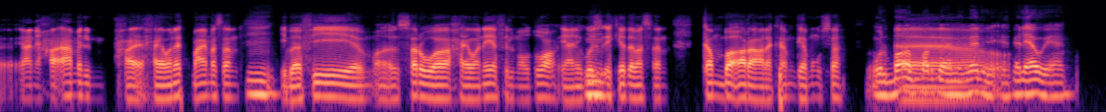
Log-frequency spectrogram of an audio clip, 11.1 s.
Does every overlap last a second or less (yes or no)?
no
